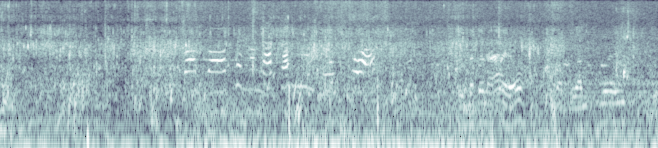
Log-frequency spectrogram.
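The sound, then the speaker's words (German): A paddle stirs and swishes through blue lake water beside a boat, like a cook stirring, a steady churning wash over a low rumble of wind, with faint muffled voices in the background. “Wie ein Koch rühren mit Paddel, was ist das im See?”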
